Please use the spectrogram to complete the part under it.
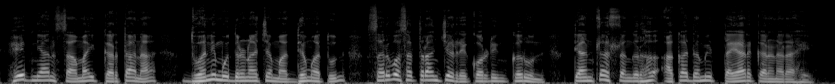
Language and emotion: Marathi, neutral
